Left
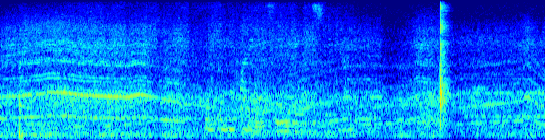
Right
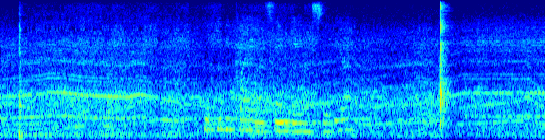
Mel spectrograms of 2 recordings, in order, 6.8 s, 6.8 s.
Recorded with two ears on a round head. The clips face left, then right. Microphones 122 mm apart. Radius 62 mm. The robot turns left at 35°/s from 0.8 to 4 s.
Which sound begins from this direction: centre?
Breaking glass, at 5.5 s.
